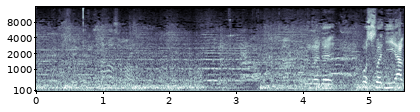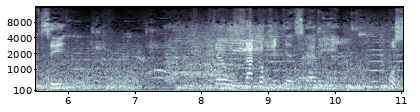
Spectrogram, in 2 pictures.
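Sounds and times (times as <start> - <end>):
music: 0.0 - 11.0
background voices: 7.8 - 9.6.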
